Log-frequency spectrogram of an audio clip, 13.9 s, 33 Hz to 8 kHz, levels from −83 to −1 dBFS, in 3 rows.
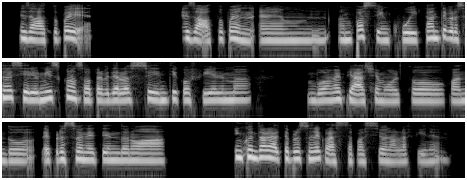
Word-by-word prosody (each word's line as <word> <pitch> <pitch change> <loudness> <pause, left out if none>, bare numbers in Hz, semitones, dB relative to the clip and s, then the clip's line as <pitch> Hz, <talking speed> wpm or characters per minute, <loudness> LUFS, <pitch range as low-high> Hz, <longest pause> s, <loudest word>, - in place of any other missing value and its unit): esatto 205 -2 +1
poi 230 +1 +2 1.0
esatto, 210 -1 +1
poi 230 +2 +1
è - - +3
n 185 -3 -2
è 190 0 -2
un 190 0 -3
è - - -16
un 200 - +1
posto 250 -2 0
in 190 -1 -3
cui 190 0 +2
tante 235 +4 +2
persone 240 +3 +2
si 230 -3 +1
riuniscono 225 +4 +3
solo 195 -3 -1
per 190 - 0
vedere 185 +1 +1
lo 190 - +3
se 190 +3 -2
identico 195 0 0
film, 195 +1 -2 0.5
boh, 190 0 -3
a - - -1
me 210 +1 +1
piace 175 -1 +1
molto 175 0 -3
quando 180 0 -3
le 185 - -2
persone 200 0 0
tendono 190 -1 0
a 185 0 0 0.7
incontrare 255 0 +6
altre 225 0 +3
persone 220 +1 +1
con 200 - -4
la 175 - +2
stessa 180 - -6
passione 175 0 -5
alla 170 +1 -5
fine. 175 +3 -11
195 Hz, 185 wpm, -23 LUFS, 185-210 Hz, 1.0 s, incontrare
